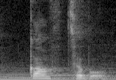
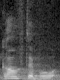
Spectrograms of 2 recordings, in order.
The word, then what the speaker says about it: comfortable: Most Nigerians pronounce it as comfortable, comfortable, and this word, you hear it often as vegetable, vegetable. No, this right here is pronounced as comfortable, comfortable. So the for in comfortable has been reduced, leading to pronouncing the word as comfortable.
